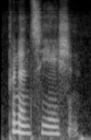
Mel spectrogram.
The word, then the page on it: pronunciation: American English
